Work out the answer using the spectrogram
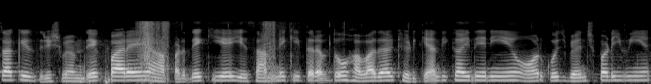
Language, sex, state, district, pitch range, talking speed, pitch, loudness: Hindi, female, Uttar Pradesh, Budaun, 160-190 Hz, 260 wpm, 185 Hz, -18 LUFS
